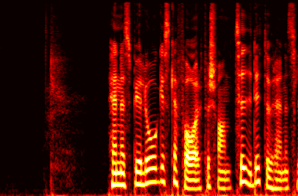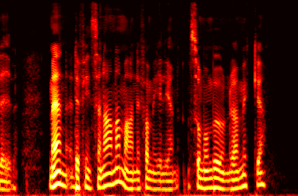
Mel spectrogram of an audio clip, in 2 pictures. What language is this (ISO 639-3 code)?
swe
